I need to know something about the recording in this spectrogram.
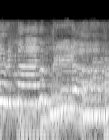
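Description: Live band playing: a lead singer holds long, wavering sung notes over acoustic and electric guitars and congas.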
